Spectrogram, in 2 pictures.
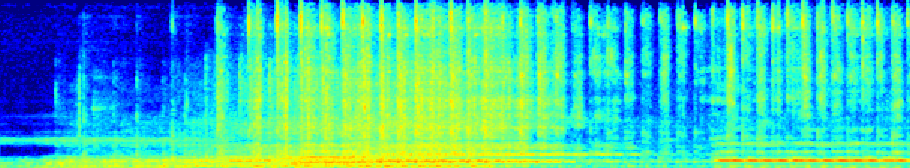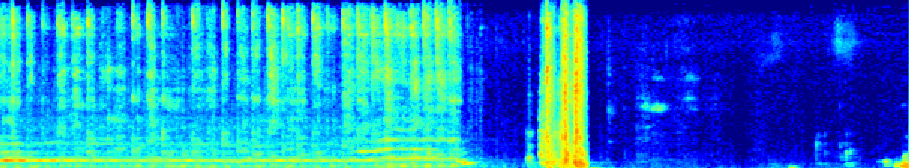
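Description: A sewing machine stitches half square triangle quilt pieces in two long, steady runs of rapid mechanical whirring, then stops. A few short clicks and handling noises follow before near silence.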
